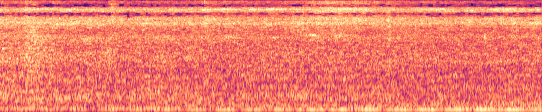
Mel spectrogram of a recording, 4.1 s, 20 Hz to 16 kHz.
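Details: Vintage Sears Coldspot 28 dehumidifier, restored with new wires and cleaned switch, running and cooling at 117.6 V, 5.92 A, about 522 W: steady low hum with even airy fan rush, no knocks or surging; normal.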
